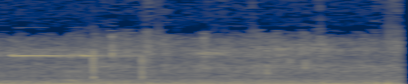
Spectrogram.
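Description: Steady low outdoor background rumble with no clear single source, with a faint high tone and a couple of faint ticks.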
